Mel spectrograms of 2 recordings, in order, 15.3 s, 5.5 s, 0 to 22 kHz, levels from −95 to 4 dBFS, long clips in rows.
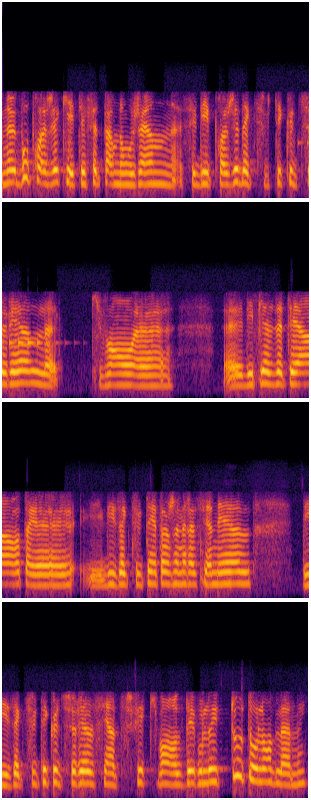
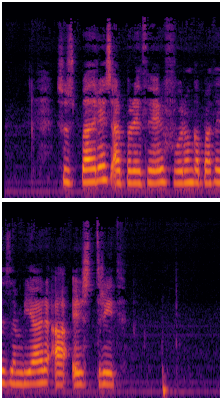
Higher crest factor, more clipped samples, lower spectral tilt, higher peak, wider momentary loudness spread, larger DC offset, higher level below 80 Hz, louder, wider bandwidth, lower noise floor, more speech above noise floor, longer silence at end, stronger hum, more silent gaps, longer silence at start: second, 12 dB vs 18 dB; neither; first, -8 dB/octave vs -4.5 dB/octave; first, -2 dBFS vs -10 dBFS; second, 9 LU vs 14 LU; neither; first, -58 dBFS vs -66 dBFS; first, -15 LUFS vs -27 LUFS; second, 4.1 kHz vs 16.5 kHz; second, -46 dBFS vs -63 dBFS; second, 31 dB vs 37 dB; second, 0.05 s vs 0.65 s; neither; neither; second, 0 s vs 0.7 s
